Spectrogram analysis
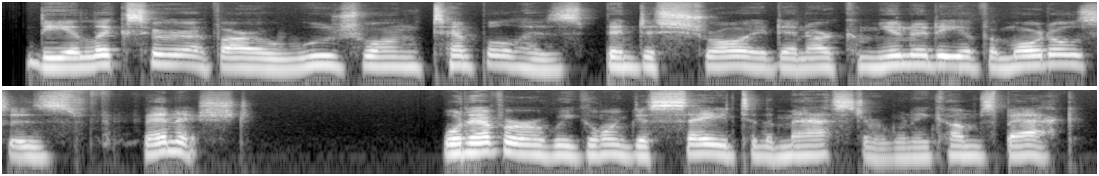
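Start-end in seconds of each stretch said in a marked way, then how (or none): none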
